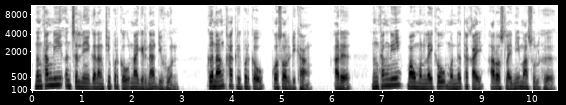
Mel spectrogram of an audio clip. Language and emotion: Bodo, neutral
